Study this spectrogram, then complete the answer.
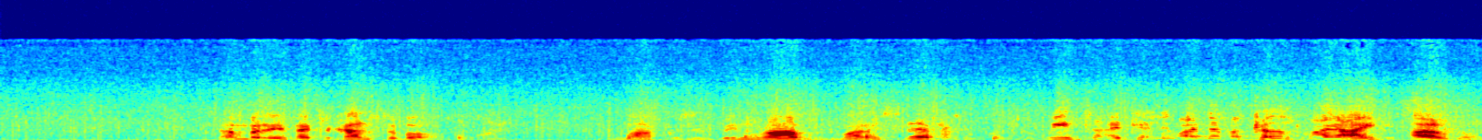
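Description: Men talk with one another.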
